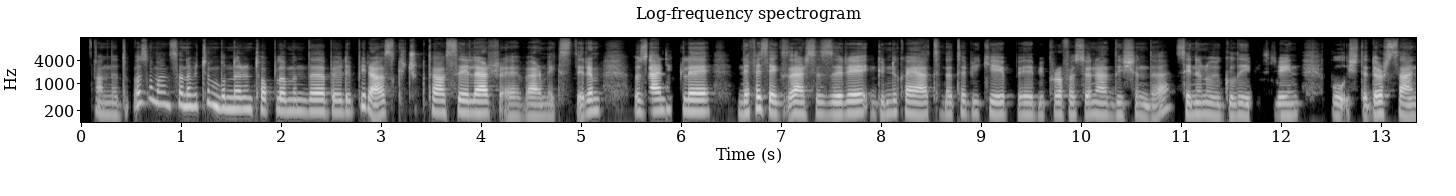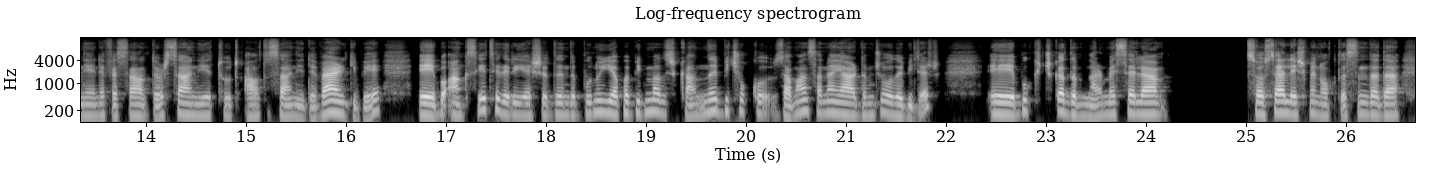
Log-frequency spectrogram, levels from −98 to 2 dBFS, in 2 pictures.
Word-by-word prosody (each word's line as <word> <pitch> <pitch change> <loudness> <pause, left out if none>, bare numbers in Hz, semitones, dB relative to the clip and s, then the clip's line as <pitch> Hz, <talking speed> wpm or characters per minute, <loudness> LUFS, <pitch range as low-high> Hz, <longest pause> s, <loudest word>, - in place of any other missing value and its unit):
Anladım. 160 -2 -9
O 295 - +1
zaman 320 -5 -5
sana 275 -2 -1
bütün 265 -1 -3
bunların 225 -1 0
toplamında, 195 -2 0
böyle, 185 0 -3
biraz 255 - +5
küçük - - -7
tavsiyeler, 180 -2 +5
eee, 150 -1 -5
vermek 150 0 -1
isterim. 190 +2 -1 0.3
Özellikle 195 0 +4 0.3
nefes 180 +7 0
egzersizleri 170 0 +3
günlük 170 +3 -8
hayatında 160 -1 +2
tabii 170 0 -9
ki 165 -1 -1
b - - -4
eee, 160 -1 -3
bir 155 +1 -12
profesyonel 160 -1 -2
dışında 160 - -4
senin 165 0 -3
uygulayabileceğin 155 0 -5 0.3
bu - - -3
işte - - -4
4 165 0 +3
saniye 150 -2 +1
nefes 150 -1 -6
al, 150 -1 +2
4 135 +3 -2
saniye 155 -3 0
tut, - - -6
6 - - -3
saniyede 135 -3 -3
ver 185 0 +9
gibi, 130 - -5 0.4
eee, 155 -3 +7
bu - - +1
anksiyeteleri 165 -1 0
yaşadığında 155 +1 -2
bunu 170 +3 -5
yapabilme 175 +1 -1
alışkanlığı 180 +2 -2
birçok, 190 -3 -6
ııı, - - -5
zaman 165 +7 0
sana 180 -2 -3
yardımcı 155 0 0
olabilir. 150 -5 -3 0.5
Eee, 165 -1 +4
bu 190 - -7
küçük - - -4
adımlar, 150 -6 +1
mesela 165 +1 +3 0.9
sosyalleşme 170 0 +3
noktasında 160 +2 -3
da, 150 0 +4
165 Hz, 140 wpm, -23 LUFS, 155-185 Hz, 0.9 s, ver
